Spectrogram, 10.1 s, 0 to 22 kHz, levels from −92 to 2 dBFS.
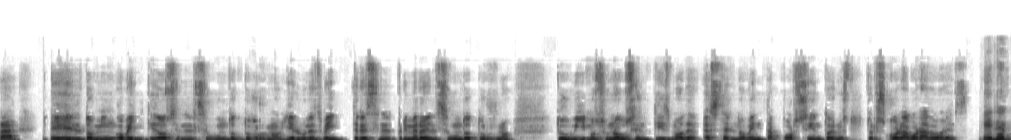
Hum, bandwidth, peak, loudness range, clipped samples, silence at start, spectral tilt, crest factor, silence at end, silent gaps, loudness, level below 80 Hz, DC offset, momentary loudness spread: none; 13 kHz; -2 dBFS; 1 LU; under 0.1%; 0 s; -6 dB/octave; 16 dB; 0 s; none; -18 LUFS; -54 dBFS; under 0.1%; 7 LU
